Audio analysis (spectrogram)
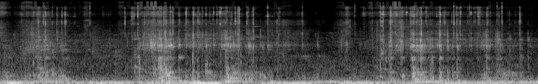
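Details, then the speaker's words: Dodge Journey alternator, removed from the engine bay, with worn bearings giving rough scratchy grinding and loose rattling as the pulley turns, though it still charged fine; loud engine-bay noise fixed by replacing the alternator. "you can hear those bearings that's a shame cuz alternator still charges good"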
